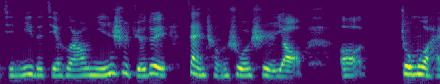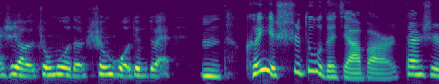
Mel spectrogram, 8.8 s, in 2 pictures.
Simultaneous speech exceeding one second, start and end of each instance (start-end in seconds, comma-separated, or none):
none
